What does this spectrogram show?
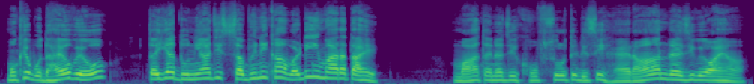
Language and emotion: Sindhi, surprised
